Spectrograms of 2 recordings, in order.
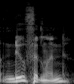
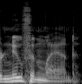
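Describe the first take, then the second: First: Newfoundland said as NOO-fun-lund; standard local pronunciation. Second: Newfoundland said as noo-fun-LAND; eastern pronunciation. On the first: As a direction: say "Newfoundland" with reduced second and last syllables. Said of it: "correct pronunciation of Newfoundland". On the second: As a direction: give "Newfoundland" a full final LAND. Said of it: "if you're in the East". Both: Shown as a demonstration.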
